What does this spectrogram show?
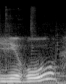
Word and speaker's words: Giroud: Sate tempe, maka Olivier, kemudian Giroud itu kombinasi G dan I berbunyi Z, adanya di video bunyi alfabet C dan G ya.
